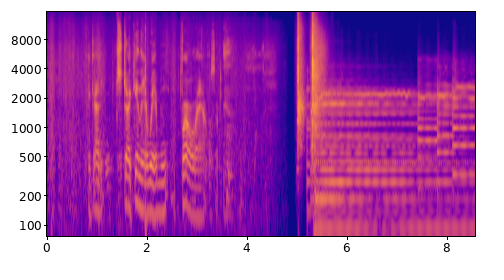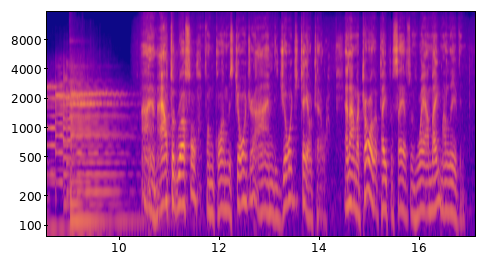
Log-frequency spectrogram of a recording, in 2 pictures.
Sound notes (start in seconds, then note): 5.0 whip cracking; 5.0 lively music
